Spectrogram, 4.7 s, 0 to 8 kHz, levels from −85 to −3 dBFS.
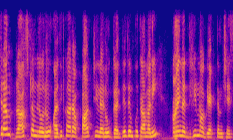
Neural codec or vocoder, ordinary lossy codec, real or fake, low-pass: codec, 24 kHz, 3 kbps, HILCodec; none; fake; 7.2 kHz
